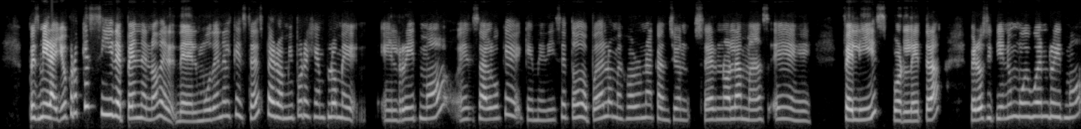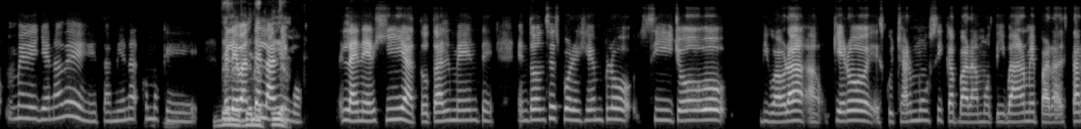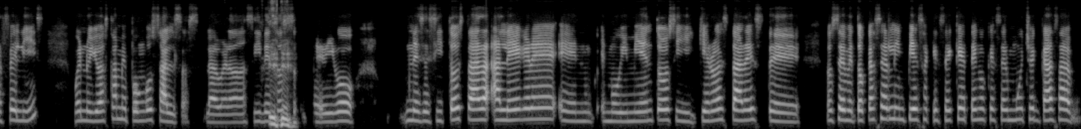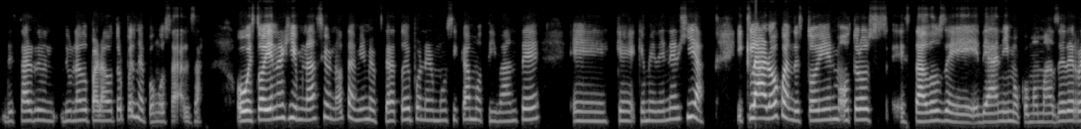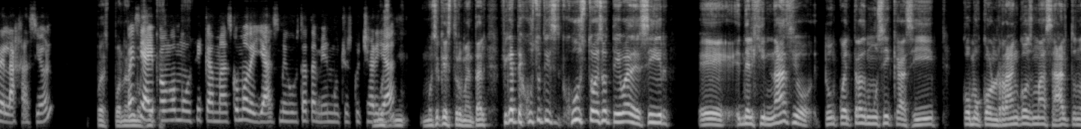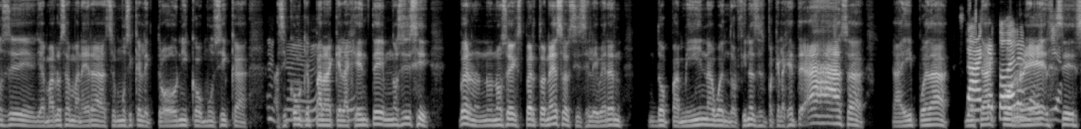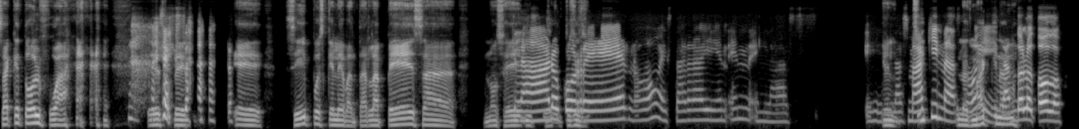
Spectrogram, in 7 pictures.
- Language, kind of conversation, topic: Spanish, podcast, ¿Cómo influye la música en tu estado de ánimo diario?
- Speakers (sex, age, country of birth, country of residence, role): female, 35-39, Mexico, Germany, guest; male, 45-49, Mexico, Mexico, host
- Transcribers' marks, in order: chuckle; laughing while speaking: "Exacto"; laugh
